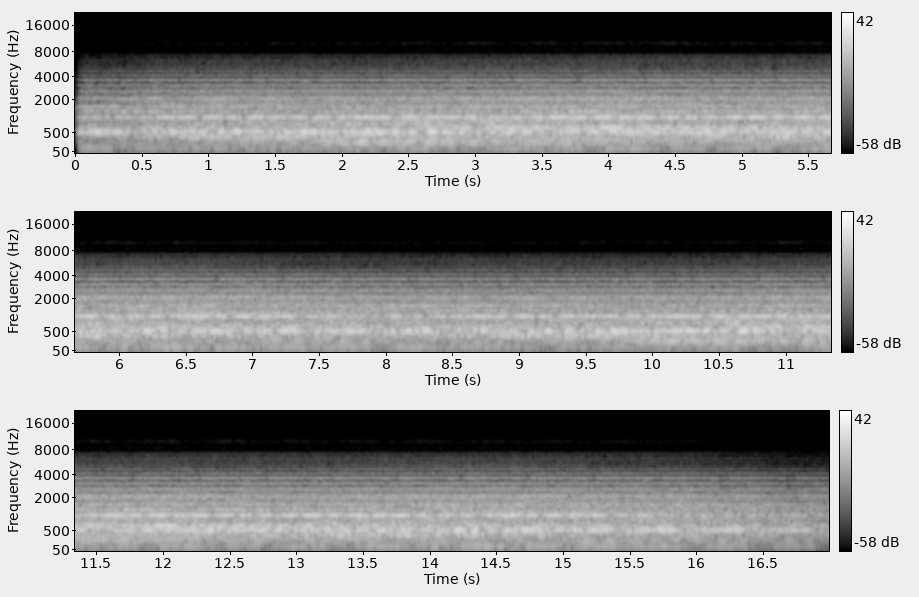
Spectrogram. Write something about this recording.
orbit strings
A layered string pad with a dark feel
